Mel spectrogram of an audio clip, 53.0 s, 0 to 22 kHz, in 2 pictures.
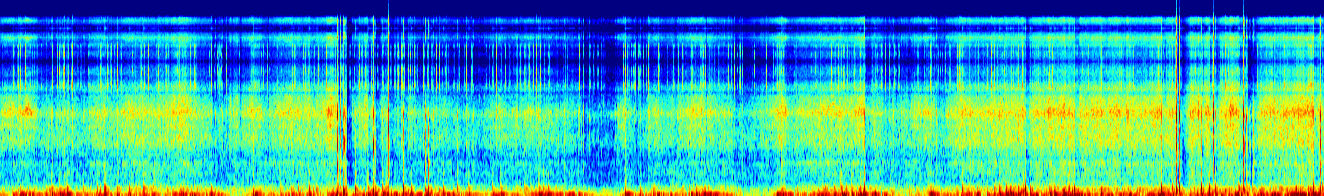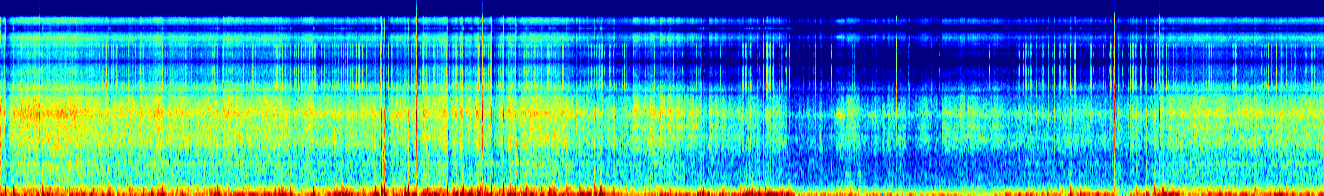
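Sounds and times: tyres hissing on loose dirt: 0.0 - 42.5
bike rattling: 0.0 - 52.9
wind rumble on microphone: 0.0 - 52.9.

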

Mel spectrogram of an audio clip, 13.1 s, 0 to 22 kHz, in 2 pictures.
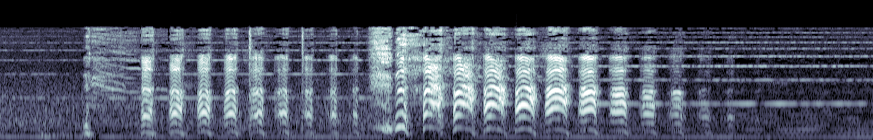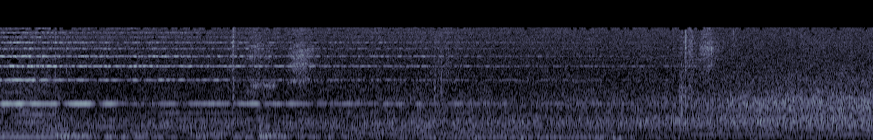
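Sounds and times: film score music: 0.0 - 13.0
man laughing hard: 0.6 - 5.7.

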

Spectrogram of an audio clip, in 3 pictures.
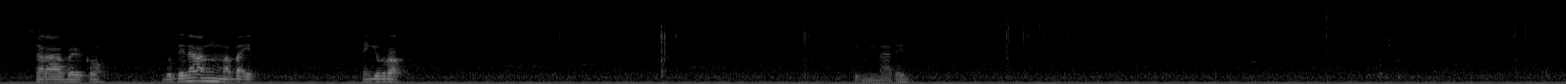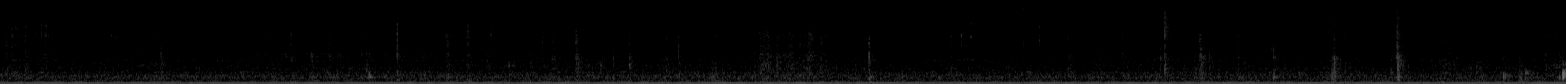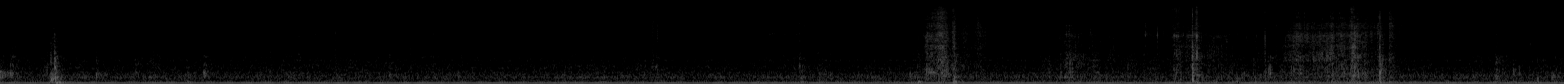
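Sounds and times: plastic wrap tearing: 9.3 - 14.0, 14.9 - 22.0, 40.6 - 45.6.

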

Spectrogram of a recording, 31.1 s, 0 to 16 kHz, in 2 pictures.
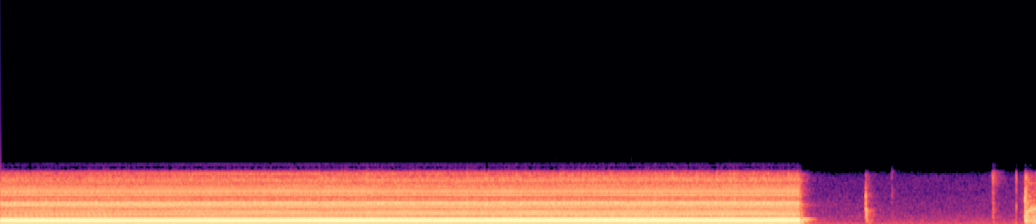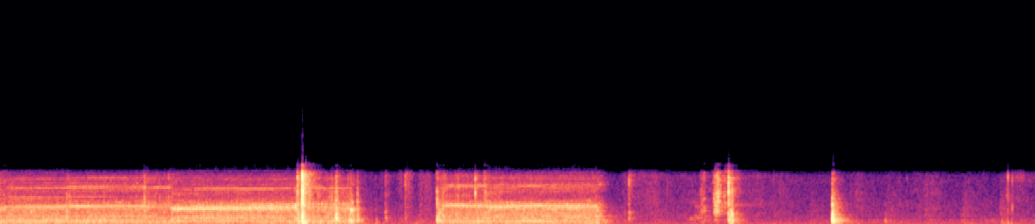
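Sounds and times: coffee machine pump running: 0.0 - 12.1, 15.4 - 20.9, 22.1 - 24.7.

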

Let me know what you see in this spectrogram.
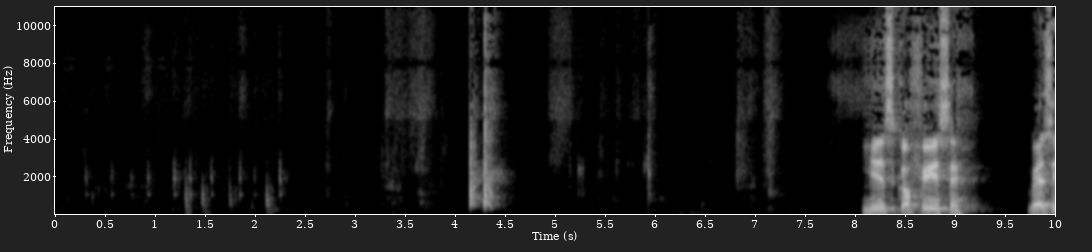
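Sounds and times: marker scratching on whiteboard: 0.2 - 2.4.

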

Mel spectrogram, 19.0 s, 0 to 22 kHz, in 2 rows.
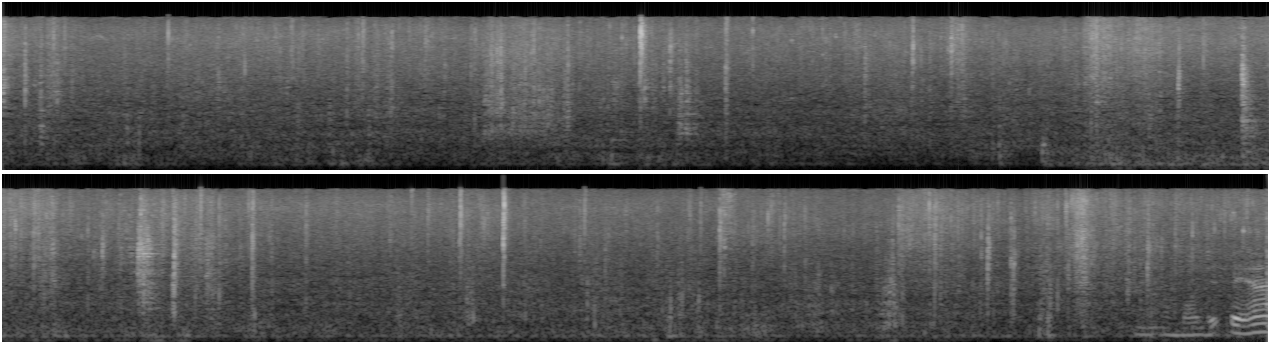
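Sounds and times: campfire crackling: 0.0 - 19.0
meat sizzling on a grill: 0.0 - 19.0.

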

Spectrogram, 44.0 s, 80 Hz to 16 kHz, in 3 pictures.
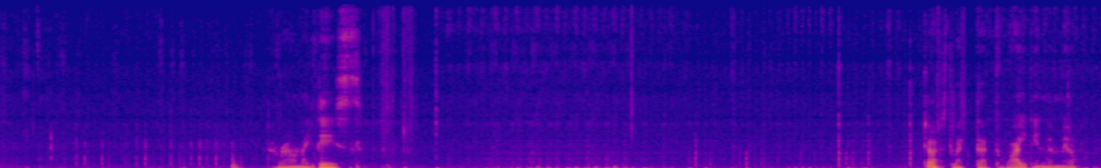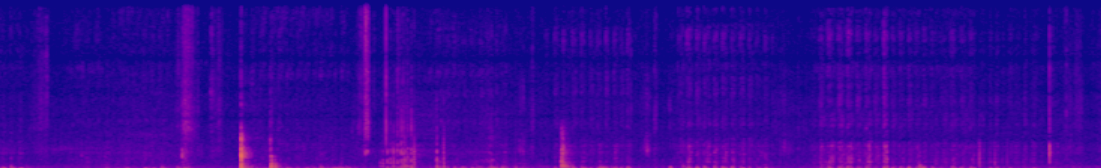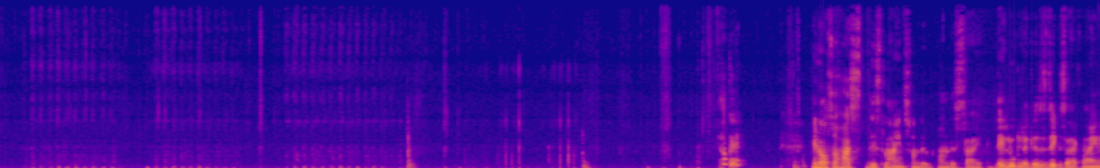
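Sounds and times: pencil scratching on paper: 5.2 - 29.1, 29.7 - 37.4.

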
